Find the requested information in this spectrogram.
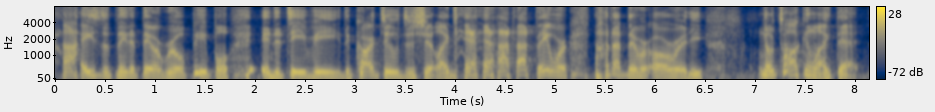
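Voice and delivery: giggling through the words, voice high; laughing while talking. Real, not acted. Telling the audience, laughing at how naive he was. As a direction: laugh it out at your younger self. Laughing at his own childhood belief.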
